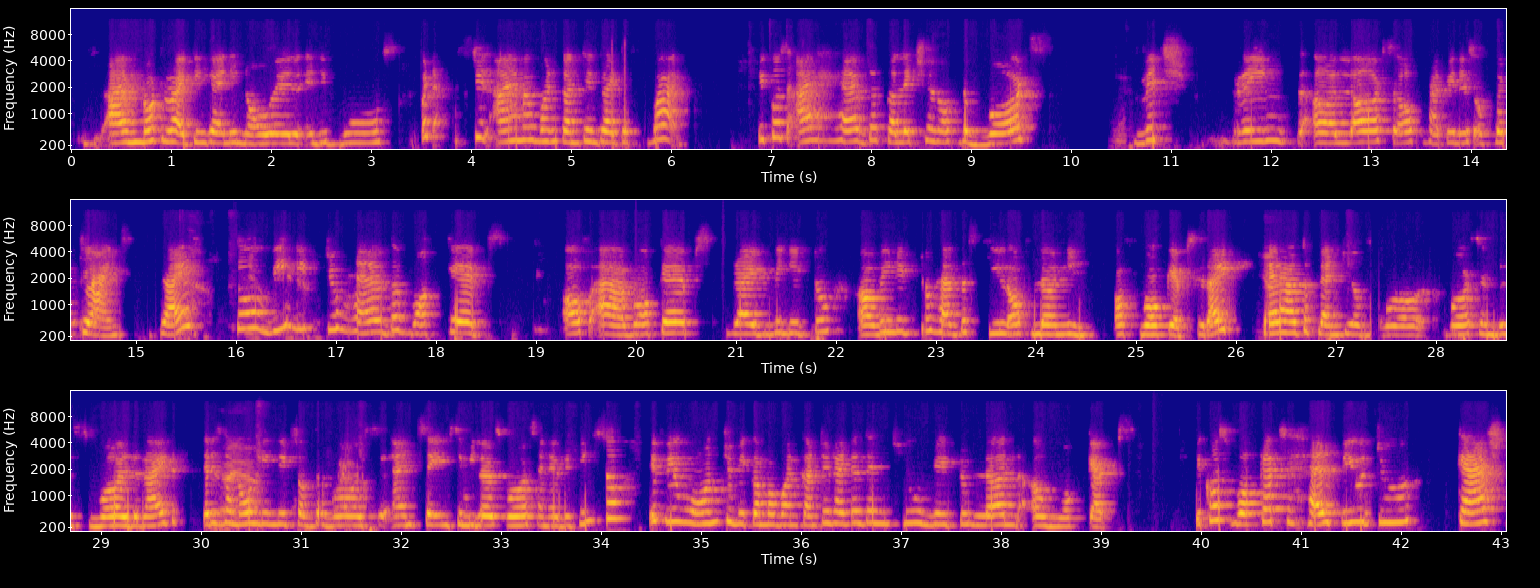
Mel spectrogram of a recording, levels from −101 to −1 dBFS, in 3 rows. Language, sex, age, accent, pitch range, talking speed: Hindi, female, 20-39, native, 240-300 Hz, 155 wpm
